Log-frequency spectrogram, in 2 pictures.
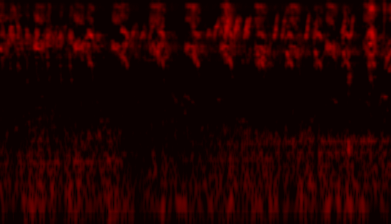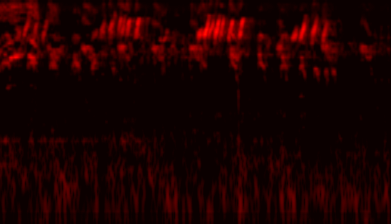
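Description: Faint chirping of small birds: many quick calls overlapping, busiest in the second half, over a low background rumble.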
